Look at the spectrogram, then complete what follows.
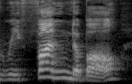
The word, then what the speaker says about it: refundable: pronunciation changes okay so we go from tax to taxable refund to refundable and you can really hear the accent shift in that where refund refundable okay but I'm going to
